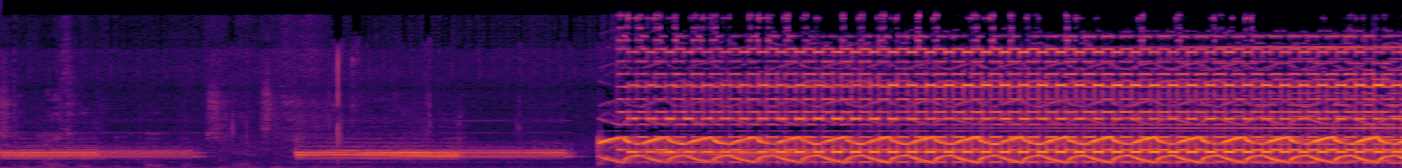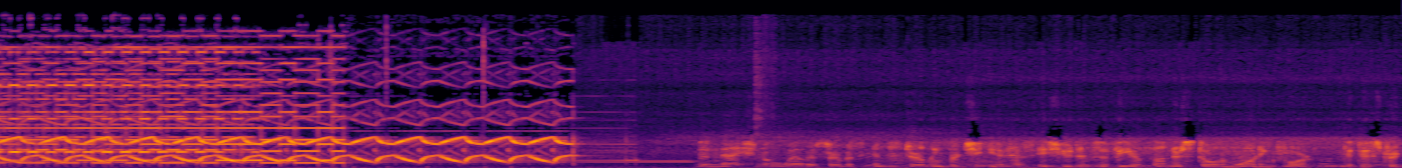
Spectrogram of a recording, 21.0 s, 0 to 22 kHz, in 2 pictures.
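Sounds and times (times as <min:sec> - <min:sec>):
shrill warbling alert tone: 0:00.0 - 0:01.6, 0:02.2 - 0:15.8
steady underlying tones: 0:00.0 - 0:13.2.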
